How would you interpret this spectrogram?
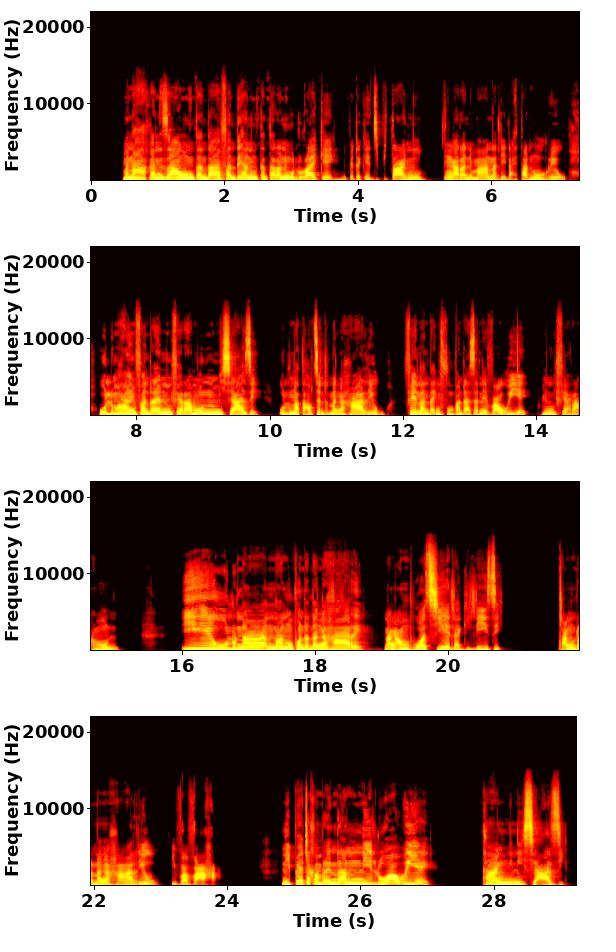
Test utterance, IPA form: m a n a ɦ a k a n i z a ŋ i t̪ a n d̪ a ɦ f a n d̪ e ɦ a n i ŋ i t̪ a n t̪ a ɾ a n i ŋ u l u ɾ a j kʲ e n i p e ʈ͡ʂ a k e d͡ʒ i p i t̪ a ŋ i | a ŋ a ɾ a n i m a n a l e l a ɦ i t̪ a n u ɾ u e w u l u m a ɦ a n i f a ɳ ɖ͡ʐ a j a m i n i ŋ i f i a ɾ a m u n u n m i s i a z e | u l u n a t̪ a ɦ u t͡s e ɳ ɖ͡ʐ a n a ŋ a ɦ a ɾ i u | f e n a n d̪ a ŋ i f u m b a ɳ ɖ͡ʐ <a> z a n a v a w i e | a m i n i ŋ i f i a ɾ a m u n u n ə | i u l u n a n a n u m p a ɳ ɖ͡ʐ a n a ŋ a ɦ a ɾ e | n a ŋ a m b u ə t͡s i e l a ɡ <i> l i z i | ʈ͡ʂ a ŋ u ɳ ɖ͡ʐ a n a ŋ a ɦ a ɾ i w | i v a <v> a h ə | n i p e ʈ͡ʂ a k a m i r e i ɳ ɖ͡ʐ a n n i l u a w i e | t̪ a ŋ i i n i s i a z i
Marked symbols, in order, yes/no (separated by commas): yes, yes, yes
